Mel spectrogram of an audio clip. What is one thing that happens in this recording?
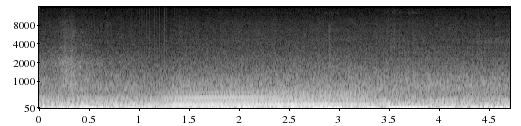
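A car engine drones louder and climbs slightly in pitch, then settles.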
